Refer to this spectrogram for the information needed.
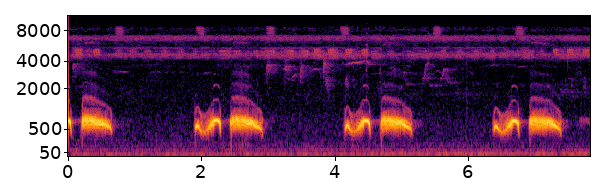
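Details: Spotted dove calling, used as a lure to draw wild doves into responding. Each phrase is a short wavering note and then a longer, lower, descending coo, repeated roughly every two seconds, with a steady high hiss in the background.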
